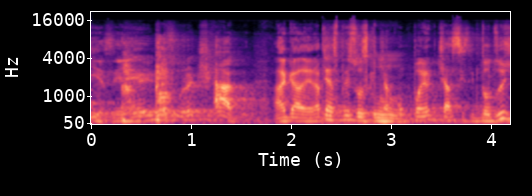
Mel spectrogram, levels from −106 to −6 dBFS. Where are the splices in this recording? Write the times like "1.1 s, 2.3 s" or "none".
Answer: 2.3 s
